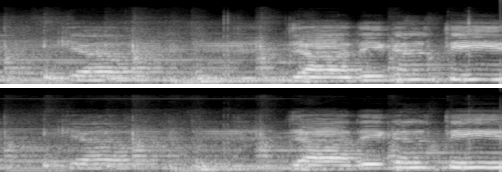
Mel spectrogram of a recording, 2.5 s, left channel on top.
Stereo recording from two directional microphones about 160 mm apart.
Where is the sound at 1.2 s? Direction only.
30° right (ahead or behind).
